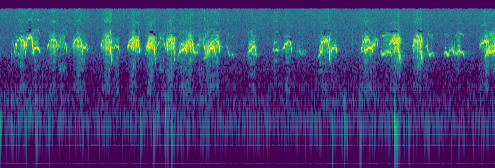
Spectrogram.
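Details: Newly hatched guineafowl keets on their first day, a domestic batch kept indoors months before release: a dense chorus of high, shrill peeps, many overlapping, several each second with brief gaps, faint low handling noises beneath.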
